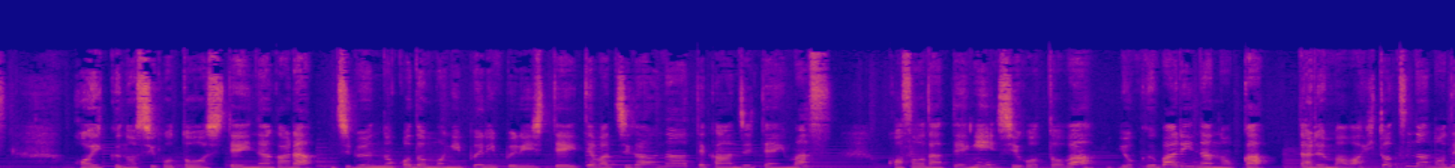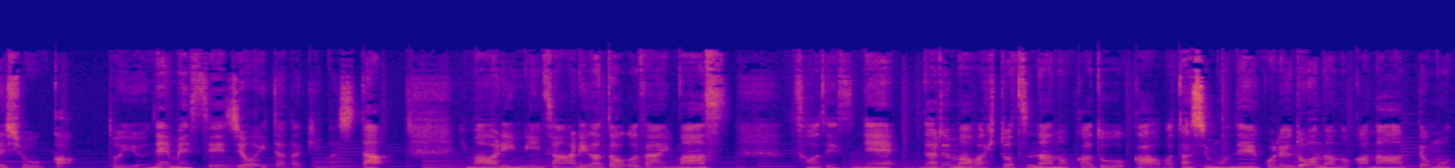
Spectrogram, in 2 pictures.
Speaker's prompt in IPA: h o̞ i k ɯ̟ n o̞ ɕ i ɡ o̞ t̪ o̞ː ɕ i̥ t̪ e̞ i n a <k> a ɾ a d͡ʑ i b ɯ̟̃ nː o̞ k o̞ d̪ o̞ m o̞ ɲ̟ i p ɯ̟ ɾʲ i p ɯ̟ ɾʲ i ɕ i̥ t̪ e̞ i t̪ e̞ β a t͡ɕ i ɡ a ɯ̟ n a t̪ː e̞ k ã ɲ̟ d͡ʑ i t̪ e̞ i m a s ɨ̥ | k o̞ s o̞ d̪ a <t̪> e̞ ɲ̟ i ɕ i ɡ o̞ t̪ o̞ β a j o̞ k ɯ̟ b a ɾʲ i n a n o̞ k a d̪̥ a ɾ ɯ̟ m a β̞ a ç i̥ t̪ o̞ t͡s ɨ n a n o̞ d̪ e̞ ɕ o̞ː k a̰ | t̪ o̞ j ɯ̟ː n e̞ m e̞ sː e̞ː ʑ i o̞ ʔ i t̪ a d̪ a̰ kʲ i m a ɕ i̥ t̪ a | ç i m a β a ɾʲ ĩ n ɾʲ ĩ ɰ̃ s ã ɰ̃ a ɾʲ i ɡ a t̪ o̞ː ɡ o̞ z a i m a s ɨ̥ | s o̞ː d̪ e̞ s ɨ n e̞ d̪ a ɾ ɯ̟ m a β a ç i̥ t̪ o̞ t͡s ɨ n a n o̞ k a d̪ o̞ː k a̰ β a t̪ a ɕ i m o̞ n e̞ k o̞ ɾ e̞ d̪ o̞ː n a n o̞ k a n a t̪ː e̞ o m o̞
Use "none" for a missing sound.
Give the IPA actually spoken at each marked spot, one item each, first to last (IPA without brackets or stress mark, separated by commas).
ɡ, t̪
